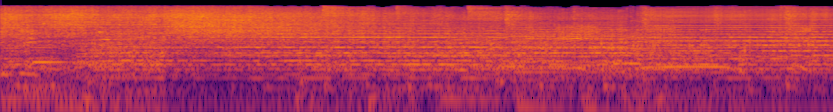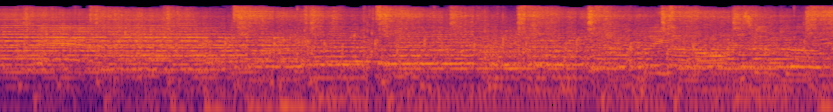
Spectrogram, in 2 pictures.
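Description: High school marching band playing, its brass section of trumpets and trombones sounding full, sustained chords.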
